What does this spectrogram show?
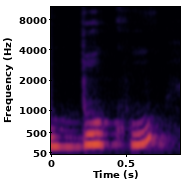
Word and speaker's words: beaucoup: ces eaux usées donc le paie à la fin du mot beaucoup il est muet je ne dois pas le prononcer peu utilisé le mot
